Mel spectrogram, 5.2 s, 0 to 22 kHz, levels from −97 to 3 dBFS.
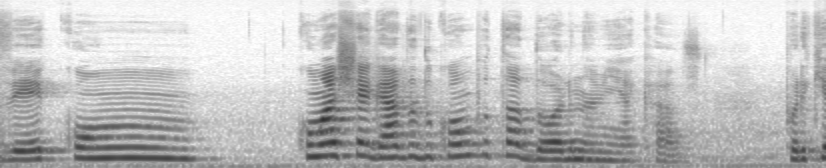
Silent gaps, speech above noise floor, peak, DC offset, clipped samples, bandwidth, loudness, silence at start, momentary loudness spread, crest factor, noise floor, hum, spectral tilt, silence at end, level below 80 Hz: none; 24 dB; -8 dBFS; under 0.1%; under 0.1%; 17.5 kHz; -27 LUFS; 0 s; 16 LU; 20 dB; -52 dBFS; none; -4.5 dB/octave; 0 s; -54 dBFS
